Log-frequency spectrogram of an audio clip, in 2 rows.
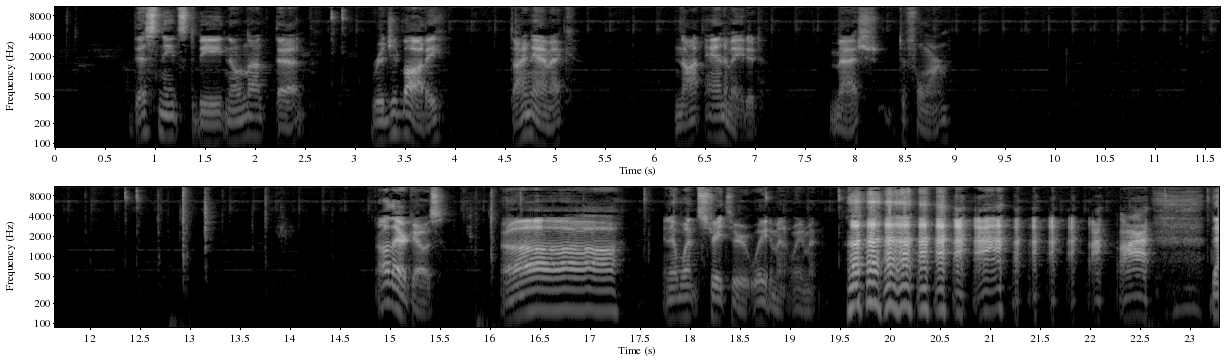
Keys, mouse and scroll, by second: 2.7 click, 12.3 click, 12.7 space, 15.8 space, 18.7 click.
